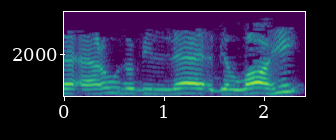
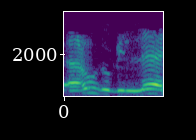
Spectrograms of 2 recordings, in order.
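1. اللام في Allah ثقيلة ومفخمة. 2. اللام في Allah خفيفة ورقيقة. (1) "الله عظيم فنقول بالله فخمه" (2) "لأن اللام نصب الجلالة سبقت بكسر فترقب"

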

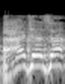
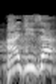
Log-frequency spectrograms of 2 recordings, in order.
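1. الحركة بعد الجيم هي 'a'. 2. الحركة بعد الجيم هي 'i'. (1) "عجز بفتح الجيم في الماضي" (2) "كسر الجيم في الماضي عجز"

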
